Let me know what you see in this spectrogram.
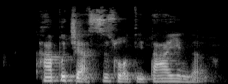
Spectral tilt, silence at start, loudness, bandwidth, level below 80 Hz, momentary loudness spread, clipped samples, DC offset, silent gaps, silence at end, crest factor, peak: -4 dB/octave; 0.35 s; -21 LUFS; 16 kHz; -62 dBFS; 6 LU; under 0.1%; under 0.1%; none; 0.2 s; 18 dB; -2 dBFS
